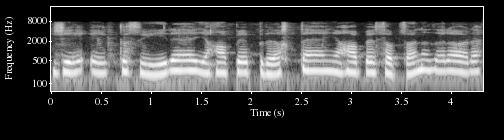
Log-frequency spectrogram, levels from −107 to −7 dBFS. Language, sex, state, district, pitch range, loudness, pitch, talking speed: Hindi, female, Delhi, New Delhi, 220-245 Hz, -15 LUFS, 230 Hz, 220 wpm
